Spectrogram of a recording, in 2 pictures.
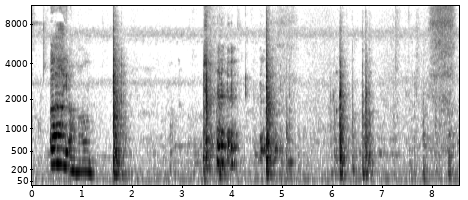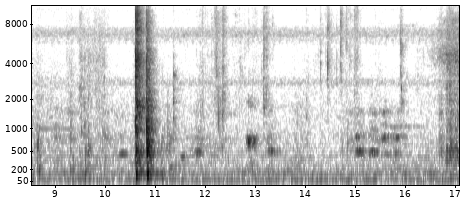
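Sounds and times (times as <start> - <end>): short hiss: 8.0 - 8.5, 16.6 - 17.0.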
